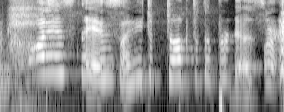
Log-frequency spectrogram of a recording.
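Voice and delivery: high, mock-indignant complaint; hammed-up huffy casting director; laughing mock outrage at the script; mock outraged. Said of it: "throwing the script in the air".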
